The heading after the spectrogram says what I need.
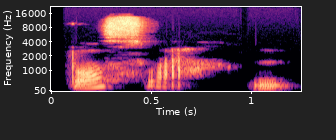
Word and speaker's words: bonsoir: Bonsoir. Donc attention à la prononciation, bonsoir. Bonsoir, en un seul mot.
